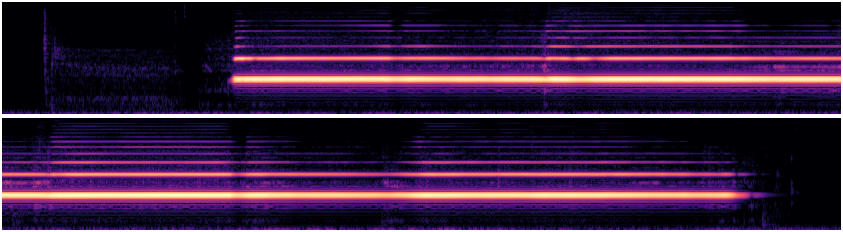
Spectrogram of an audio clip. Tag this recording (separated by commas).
Musical instrument, Music, Wind instrument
